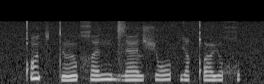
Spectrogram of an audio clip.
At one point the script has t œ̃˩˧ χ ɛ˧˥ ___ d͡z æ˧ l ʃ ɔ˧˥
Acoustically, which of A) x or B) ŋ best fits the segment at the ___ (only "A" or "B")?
B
